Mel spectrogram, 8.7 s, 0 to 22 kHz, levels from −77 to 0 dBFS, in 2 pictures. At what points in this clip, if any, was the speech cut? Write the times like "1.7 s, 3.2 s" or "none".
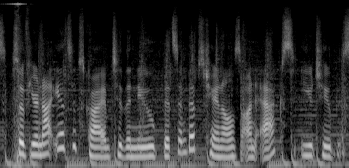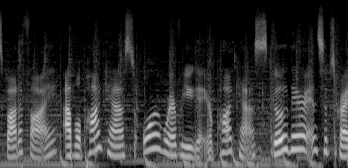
none

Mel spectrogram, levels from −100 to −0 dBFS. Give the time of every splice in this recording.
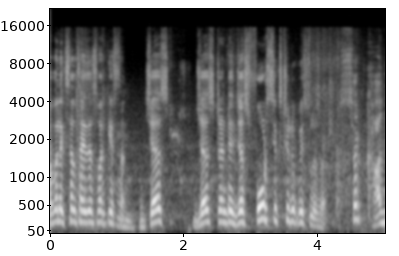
1.0 s

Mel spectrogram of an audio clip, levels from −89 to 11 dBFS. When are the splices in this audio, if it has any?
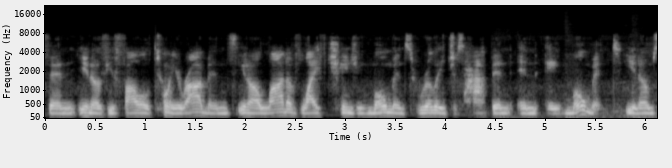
1.1 s

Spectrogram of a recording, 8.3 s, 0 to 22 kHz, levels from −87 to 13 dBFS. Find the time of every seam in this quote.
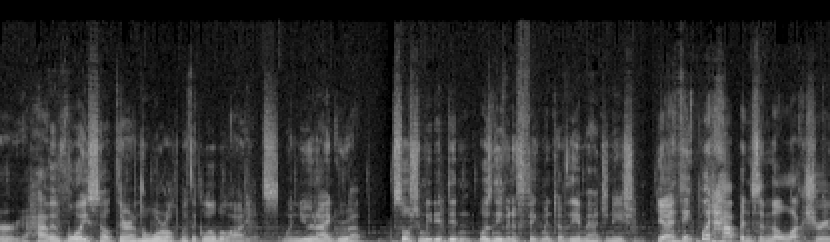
2.7 s, 6.4 s

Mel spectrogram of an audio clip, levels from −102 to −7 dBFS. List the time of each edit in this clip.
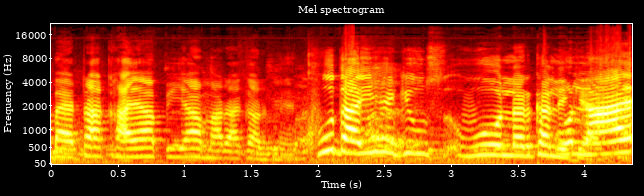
1.9 s

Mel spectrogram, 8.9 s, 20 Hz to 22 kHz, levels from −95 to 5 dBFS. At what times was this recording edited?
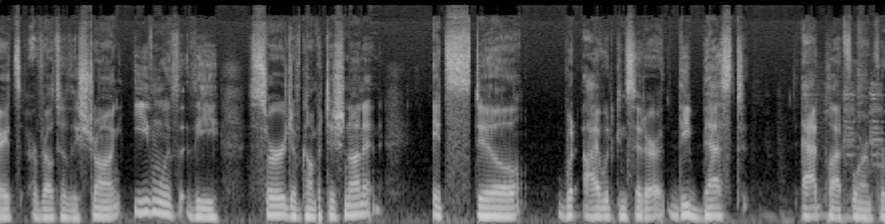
6.7 s

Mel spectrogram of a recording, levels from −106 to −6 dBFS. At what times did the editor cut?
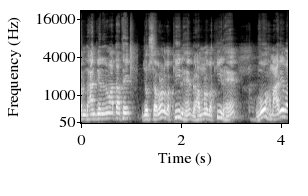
1.1 s

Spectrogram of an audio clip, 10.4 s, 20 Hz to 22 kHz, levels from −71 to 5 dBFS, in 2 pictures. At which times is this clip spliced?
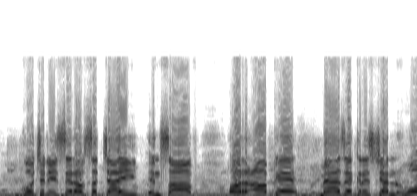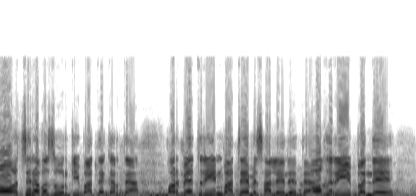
9.1 s

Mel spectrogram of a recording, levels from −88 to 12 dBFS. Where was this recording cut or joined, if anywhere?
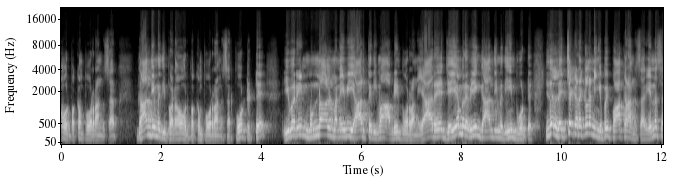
none

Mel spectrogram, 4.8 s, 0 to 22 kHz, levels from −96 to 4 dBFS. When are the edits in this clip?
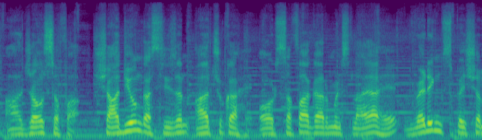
none

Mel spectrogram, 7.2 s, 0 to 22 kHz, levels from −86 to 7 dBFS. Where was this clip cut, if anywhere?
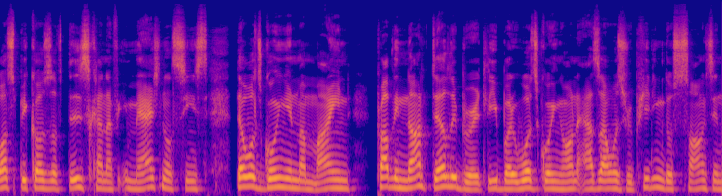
none

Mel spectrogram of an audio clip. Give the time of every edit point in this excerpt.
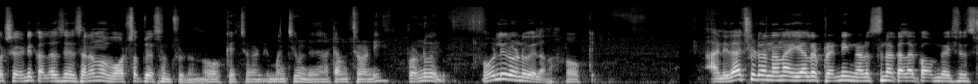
none

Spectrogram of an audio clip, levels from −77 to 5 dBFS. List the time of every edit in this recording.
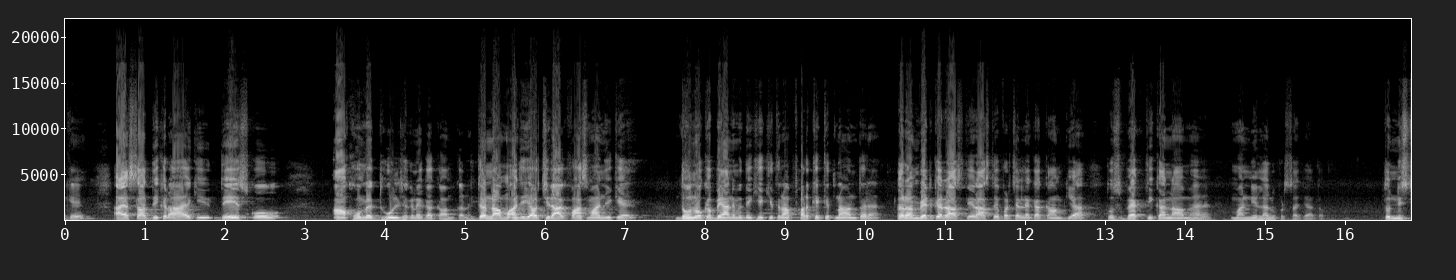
5.0 s, 10.3 s

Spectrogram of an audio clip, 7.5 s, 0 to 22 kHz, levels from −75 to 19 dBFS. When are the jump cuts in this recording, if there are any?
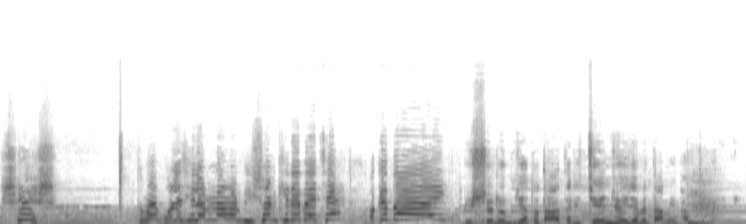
4.6 s

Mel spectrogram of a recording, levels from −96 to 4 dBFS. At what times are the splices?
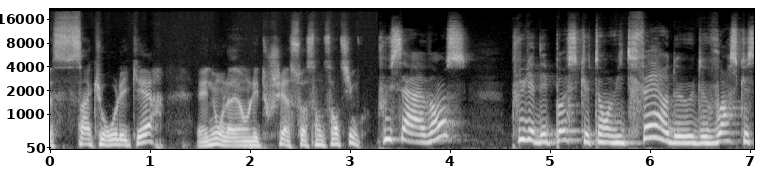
3.2 s

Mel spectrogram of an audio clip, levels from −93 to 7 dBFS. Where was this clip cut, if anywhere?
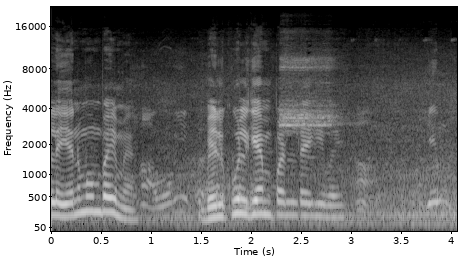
none

